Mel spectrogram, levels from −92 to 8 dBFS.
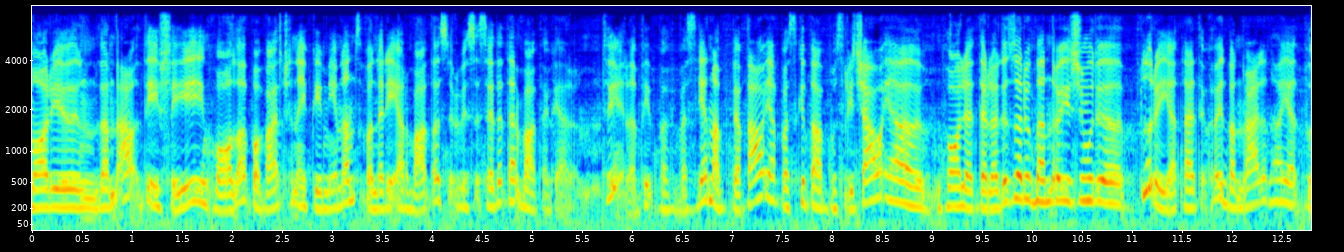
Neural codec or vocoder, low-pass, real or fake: autoencoder, 22.05 kHz, a latent of 192 numbers a frame, VITS, trained on many speakers; 7.2 kHz; fake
